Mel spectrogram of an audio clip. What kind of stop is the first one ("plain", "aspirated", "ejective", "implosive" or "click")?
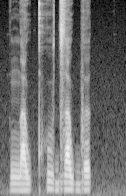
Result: aspirated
